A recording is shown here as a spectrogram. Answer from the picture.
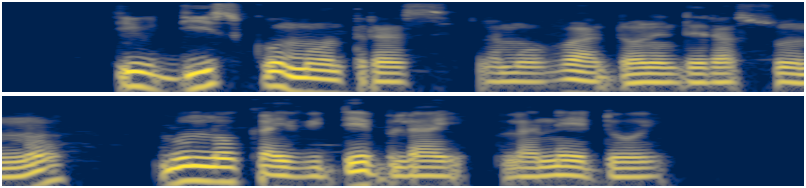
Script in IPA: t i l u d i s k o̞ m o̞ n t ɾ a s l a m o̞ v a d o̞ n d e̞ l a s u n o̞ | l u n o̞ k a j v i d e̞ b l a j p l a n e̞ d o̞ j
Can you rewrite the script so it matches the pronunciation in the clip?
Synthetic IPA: t i u d i s k o̞ m o̞ n t ɾ a s l a m o̞ v a d o̞ n d e̞ l a s u n o̞ | l u n o̞ k a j v i d e̞ b l a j p l a n e̞ d o̞ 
